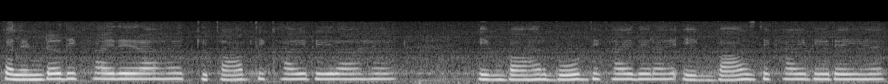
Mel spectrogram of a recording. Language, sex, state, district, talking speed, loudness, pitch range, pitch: Hindi, female, Uttar Pradesh, Varanasi, 155 wpm, -13 LUFS, 230-250 Hz, 245 Hz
